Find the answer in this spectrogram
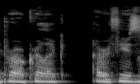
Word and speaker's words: Pro Acryl: say that word Kenny it's acrylic but it's shortened so I just say Pro acrylic I refuse to say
